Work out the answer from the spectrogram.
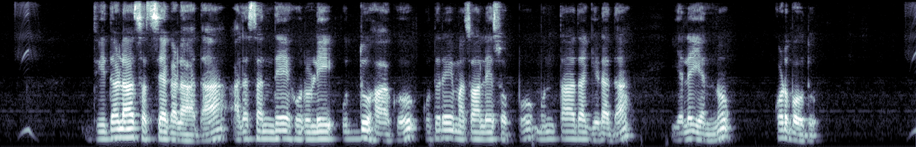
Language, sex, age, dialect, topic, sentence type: Kannada, male, 46-50, Mysore Kannada, agriculture, statement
